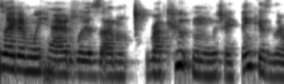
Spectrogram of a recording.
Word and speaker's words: Rakuten: the second news item we had was a Rakuten which i think is the right way to pronounce that who sponsors the kobo ereader revealed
